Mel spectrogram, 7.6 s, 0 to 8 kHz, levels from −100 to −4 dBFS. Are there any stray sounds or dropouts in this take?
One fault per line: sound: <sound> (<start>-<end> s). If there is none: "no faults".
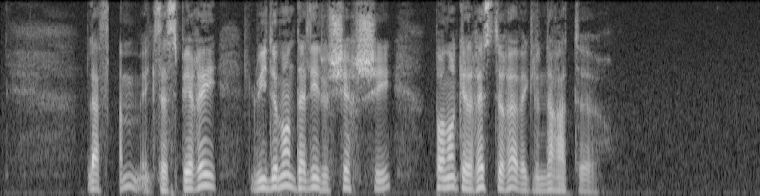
sound: dropout (1.1-1.2 s)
